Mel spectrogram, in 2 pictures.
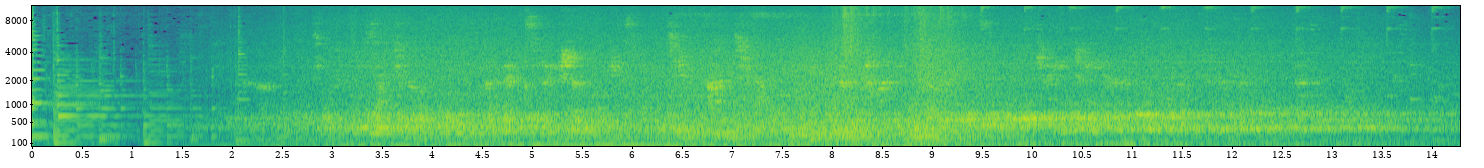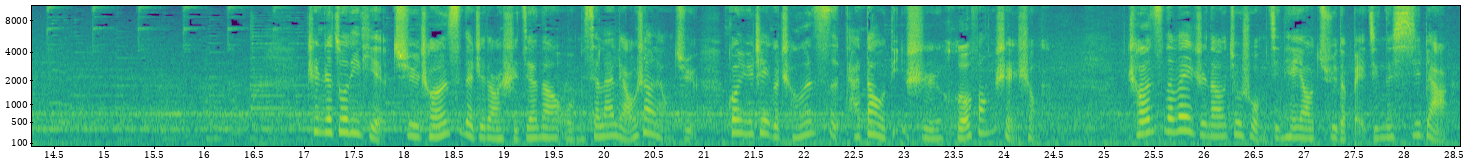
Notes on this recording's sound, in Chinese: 用 audiolog 的方式，去北京西边儿转一转。午后一起坐着地铁去体验一场 mini tour。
